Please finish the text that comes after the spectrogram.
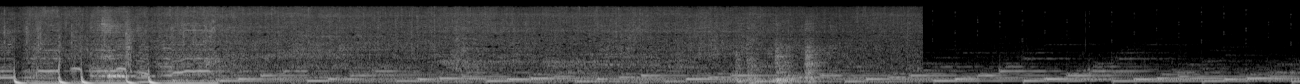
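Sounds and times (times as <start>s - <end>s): food sizzling in a pan: 0.0s - 9.2s
background music: 0.0s - 13.0s.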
